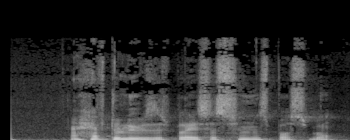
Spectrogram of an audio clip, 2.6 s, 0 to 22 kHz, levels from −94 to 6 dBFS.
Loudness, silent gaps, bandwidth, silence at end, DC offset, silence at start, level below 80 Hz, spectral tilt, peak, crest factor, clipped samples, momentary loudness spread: -25 LUFS; none; 16.5 kHz; 0.1 s; under 0.1%; 0.1 s; -44 dBFS; -5 dB/octave; -8 dBFS; 18 dB; under 0.1%; 8 LU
